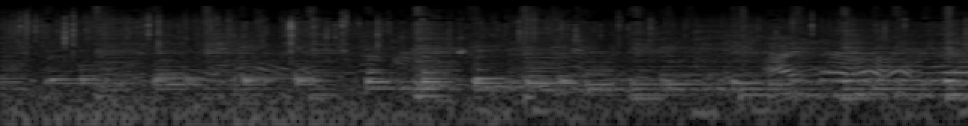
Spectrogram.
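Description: Ukulele music with quick plucked notes, and a voice heard over it, most clearly near the end.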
